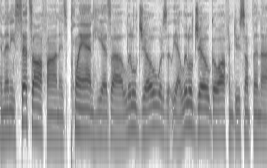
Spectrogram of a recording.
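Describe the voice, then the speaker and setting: Talking at a fairly quick pace, a man uses a medium pitch with ordinary pitch variation. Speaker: comic book podcast co-host. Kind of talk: casual comedic chat. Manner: projecting, radio-announcer delivery; animated.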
